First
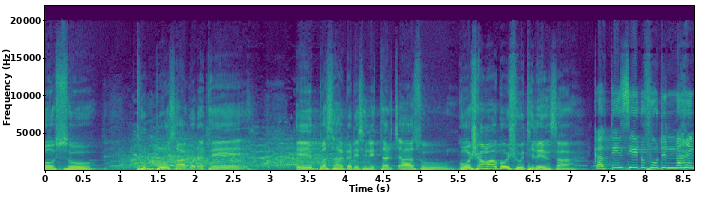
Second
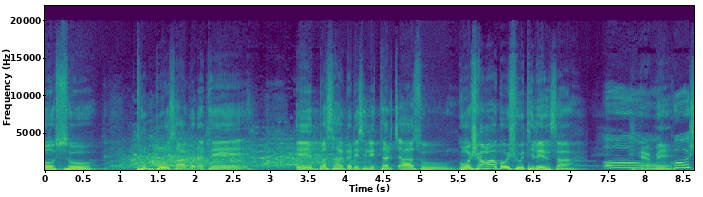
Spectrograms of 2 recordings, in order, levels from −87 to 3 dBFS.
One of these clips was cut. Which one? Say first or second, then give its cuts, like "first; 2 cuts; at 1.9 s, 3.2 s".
first; 1 cut; at 7.2 s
